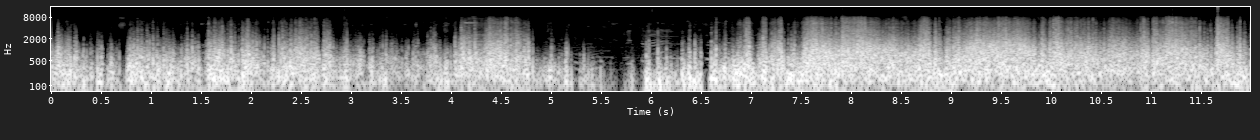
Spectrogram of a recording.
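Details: Strong wind buffeting the microphone and people talking at an outdoor goat market in Pakistan, with a short quieter lull near the middle; no animal calls stand out.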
